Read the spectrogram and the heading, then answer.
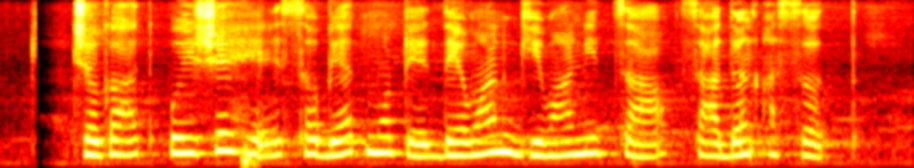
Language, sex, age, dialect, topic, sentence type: Marathi, female, 31-35, Southern Konkan, banking, statement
